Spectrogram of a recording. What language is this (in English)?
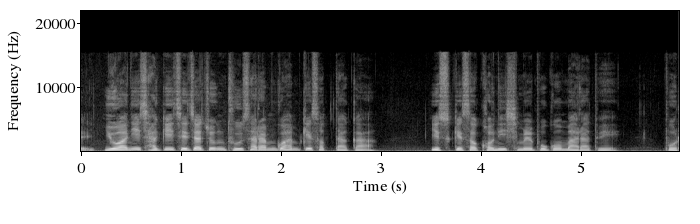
Korean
